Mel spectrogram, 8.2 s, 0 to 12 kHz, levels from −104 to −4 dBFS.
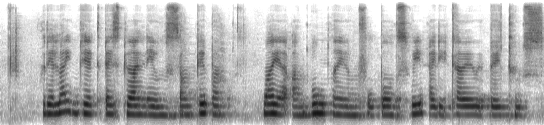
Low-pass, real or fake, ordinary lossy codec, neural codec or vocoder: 10.8 kHz; fake; none; codec, 44.1 kHz, 1.7 kbps, Pupu-Codec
